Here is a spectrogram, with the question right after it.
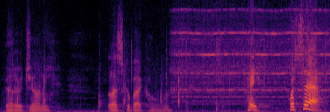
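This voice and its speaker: An actor in a 1940s radio crime drama playing a frightened young kid brother. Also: male voice, mid-range voice, very animated, a little slow. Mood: uneasy. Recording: noisy old radio broadcast.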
